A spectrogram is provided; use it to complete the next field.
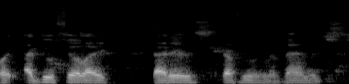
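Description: A man talks in a New York accent, his pitch very deep and low. His voice is somewhat breathy, with light background noise behind it. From Long Island, New York. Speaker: cannabis grower; guest. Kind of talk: casual interview. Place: shop.

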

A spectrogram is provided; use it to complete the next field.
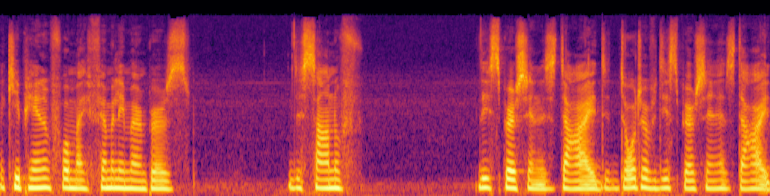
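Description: Here a woman with an Israeli accent speaks at a moderate pace in a dark, mellow tone, her fairly low pitch delivered with monotone, flat intonation. She pauses long and often, and the recording is very clean with a silent background. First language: Hebrew. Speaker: small business owner, podcast co-host. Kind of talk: casual chat.

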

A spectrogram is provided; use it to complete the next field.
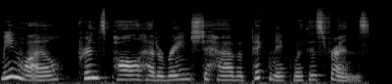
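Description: This is plain reading aloud. The delivery stays that way throughout.

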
